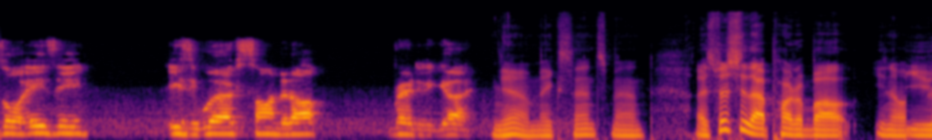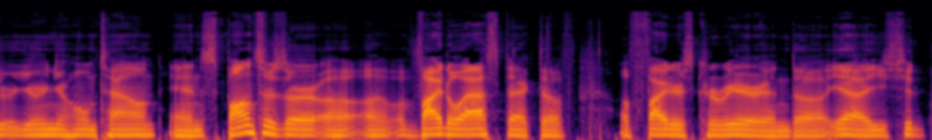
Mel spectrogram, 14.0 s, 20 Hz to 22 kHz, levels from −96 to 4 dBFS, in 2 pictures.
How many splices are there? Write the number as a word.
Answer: three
